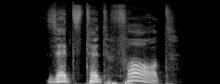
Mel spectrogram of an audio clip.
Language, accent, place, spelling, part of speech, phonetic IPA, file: German, Germany, Berlin, setztet fort, verb, [ˌzɛt͡stət ˈfɔʁt], De-setztet fort.ogg
- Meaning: inflection of fortsetzen: 1. second-person plural preterite 2. second-person plural subjunctive II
